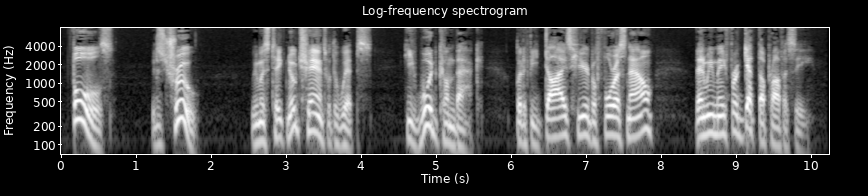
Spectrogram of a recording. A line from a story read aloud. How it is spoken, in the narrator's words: one of the men cried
